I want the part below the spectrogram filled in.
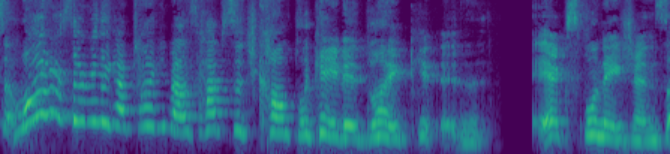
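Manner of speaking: high-pitched exasperated complaint. Real, not acted. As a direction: throw up your hands at your own tangled explanation. Exasperated at own tangled explanation.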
